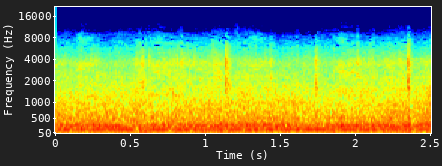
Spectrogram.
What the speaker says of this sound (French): Et là, ce n'est que le moteur, ce n'est pas un ralentisseur additionnel.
